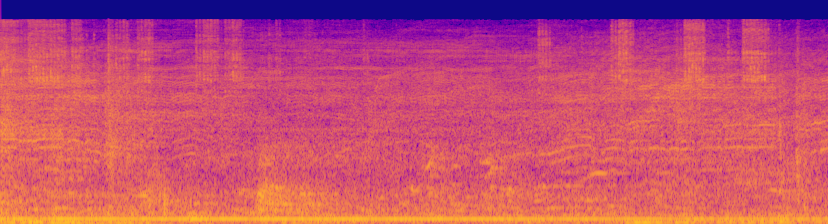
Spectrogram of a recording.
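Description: Indistinct background chatter of people talking over a steady low hum.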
